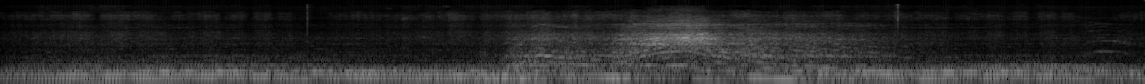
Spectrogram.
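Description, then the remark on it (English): An artificial car engine sound piped into a Dodge vehicle drones with a steady low rumble, then revs up midway, its pitch climbing and falling back before settling into the continuous hum again; the sound is not tied to the vehicle's motion. “but what was wild was they pipe in the sound, and the sound isn't even relative to the motion of the vehicle.”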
